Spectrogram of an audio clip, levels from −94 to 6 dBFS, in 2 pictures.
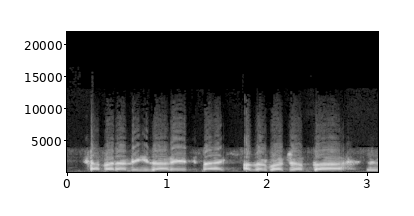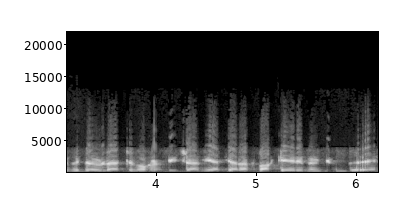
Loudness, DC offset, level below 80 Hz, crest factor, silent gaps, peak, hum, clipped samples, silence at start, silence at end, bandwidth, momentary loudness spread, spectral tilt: -16 LUFS; under 0.1%; -64 dBFS; 18 dB; none; 0 dBFS; none; under 0.1%; 0.15 s; 0 s; 10.5 kHz; 4 LU; -2 dB/octave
